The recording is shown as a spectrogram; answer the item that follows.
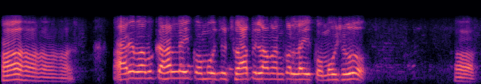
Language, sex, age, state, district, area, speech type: Odia, male, 60+, Odisha, Bargarh, urban, conversation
